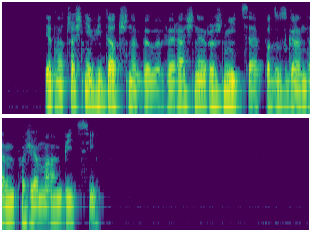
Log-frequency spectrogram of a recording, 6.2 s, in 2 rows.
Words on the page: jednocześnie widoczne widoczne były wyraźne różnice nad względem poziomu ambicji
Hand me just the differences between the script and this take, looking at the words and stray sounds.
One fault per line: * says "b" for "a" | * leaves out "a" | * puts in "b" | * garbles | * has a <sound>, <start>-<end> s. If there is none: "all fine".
* leaves out "widoczne"
* says "pod" for "nad"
